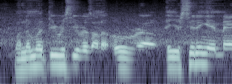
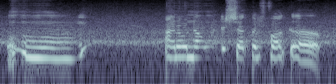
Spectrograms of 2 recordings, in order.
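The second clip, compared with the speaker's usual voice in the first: mocking opponent voice; 9 semitones higher, slower than usual. Mocking the opponent's own words.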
